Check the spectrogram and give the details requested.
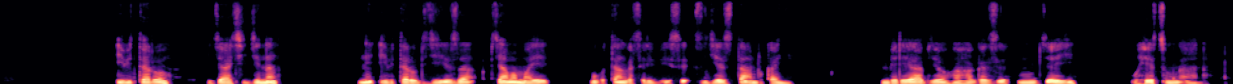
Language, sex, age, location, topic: Kinyarwanda, male, 18-24, Huye, health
